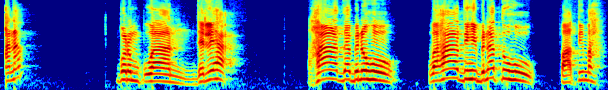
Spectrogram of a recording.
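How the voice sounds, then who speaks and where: Guy teaching arabic slow and patient, bright tone, repeat after me style. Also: high voice. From Indonesia. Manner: patient, drills pronunciation, coaxes students. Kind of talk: classroom lesson with repeat-after-me drills. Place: small prayer room classroom.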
